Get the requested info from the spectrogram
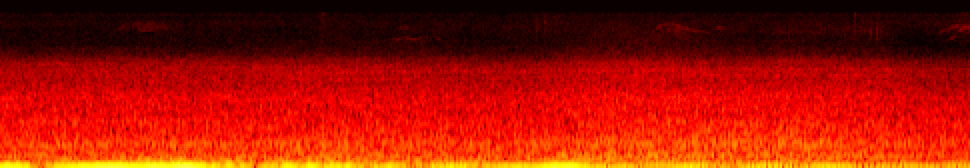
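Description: Roll-forming machine for steel-framing profiles running: a steady low motor hum and rumble that eases off slightly toward the end.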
